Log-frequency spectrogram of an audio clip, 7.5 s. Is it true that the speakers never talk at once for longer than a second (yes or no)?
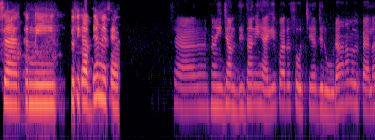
yes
